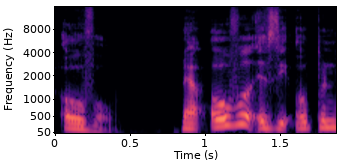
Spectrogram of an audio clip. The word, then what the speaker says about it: OVAL: The first one we have is OVAL, which is pronounced OVAL.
